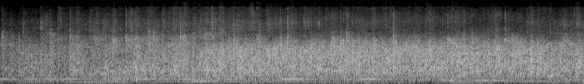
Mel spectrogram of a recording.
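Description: A church congregation breaks into sustained applause during a service, a dense wash of many hands clapping that holds steady and fills the space for about six seconds.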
